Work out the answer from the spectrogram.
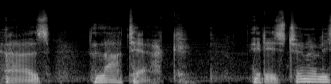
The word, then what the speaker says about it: LaTeX: about the software system this is said as la tech it is generally spelt with a capital t in the middle if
